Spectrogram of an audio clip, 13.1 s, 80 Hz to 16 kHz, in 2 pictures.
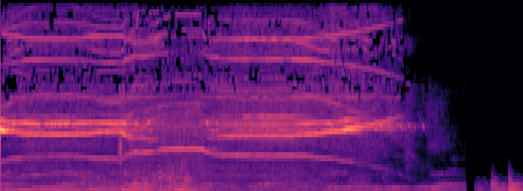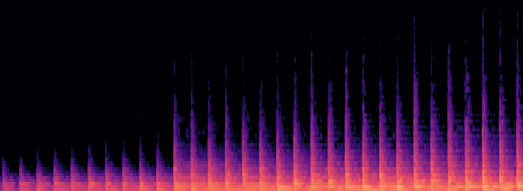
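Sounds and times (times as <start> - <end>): electric motor whining: 0.0 - 5.6.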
